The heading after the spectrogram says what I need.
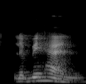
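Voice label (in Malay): "lebihan", Malay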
